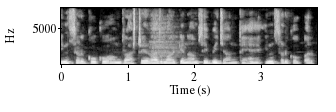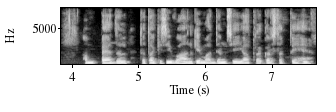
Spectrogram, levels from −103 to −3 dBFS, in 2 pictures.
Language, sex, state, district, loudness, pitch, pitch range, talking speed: Hindi, male, Uttar Pradesh, Muzaffarnagar, -16 LUFS, 130 Hz, 125-145 Hz, 210 wpm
